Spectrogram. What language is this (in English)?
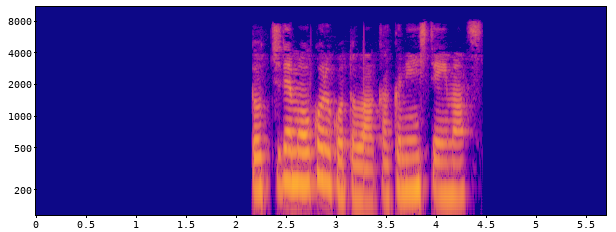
Japanese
